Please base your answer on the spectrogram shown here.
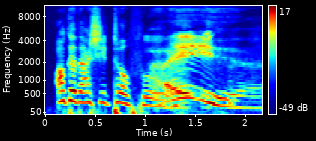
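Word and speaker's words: agedashi tofu: And now, once again, it's time for Maureen Flanagan and the Vegan Teas, a fabulous recipe today, even though I can't pronounce it. Agadashi tofu.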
